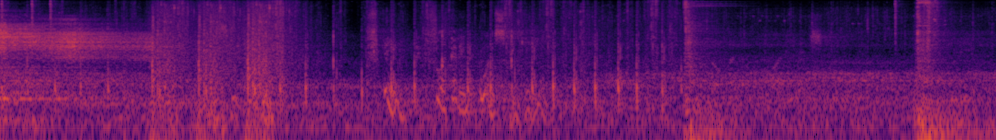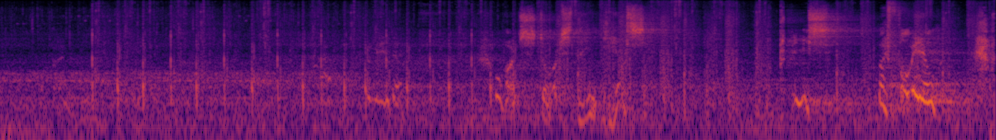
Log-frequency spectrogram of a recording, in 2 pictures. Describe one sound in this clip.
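Armoured footsteps clank steadily on a stone floor.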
